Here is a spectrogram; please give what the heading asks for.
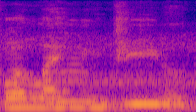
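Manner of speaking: sounding out a hard name syllable by syllable, "Polangil-" drawn out slowly; slowly sounding out "Polangil-" as if reading it off the screen; careful slow attempt. Real, not acted. Streamer struggling to say a viewer's name, slow careful sounding out. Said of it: "I wanna say it right".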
